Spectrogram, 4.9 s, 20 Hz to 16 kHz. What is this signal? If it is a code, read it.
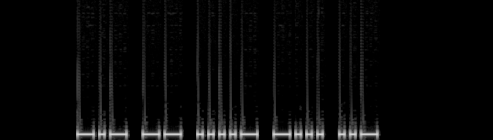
Morse code, heard as a keyed tone, about 25 wpm, 700 Hz. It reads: KM4BU
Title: Speed Racing - USA 2x2 Call Signs 22wpm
